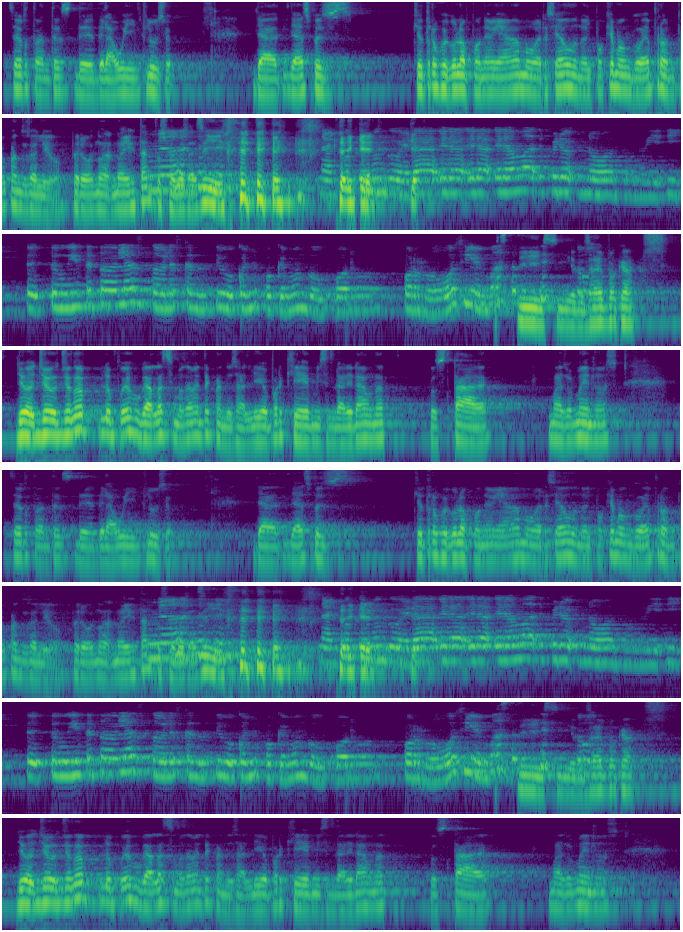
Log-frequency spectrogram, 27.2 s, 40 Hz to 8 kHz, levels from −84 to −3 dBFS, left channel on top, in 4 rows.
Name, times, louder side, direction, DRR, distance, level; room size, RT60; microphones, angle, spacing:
voice 1, 0.1-1.7 2.5-3.5 4.1-10.5 10.9-11.0 18.7-20.2 20.5-24.2 24.6-25.3 25.8-26.4, left 5 dB, 65° left, 14 dB, 0.3 m, -25 dB
voice 2, 8.2-9.0 9.9-13.6 13.8-19.5, equal, 15° left, 5 dB, 1.1 m, -29 dB
28.5 x 13.0 x 3.3 m, 2.4 s
head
